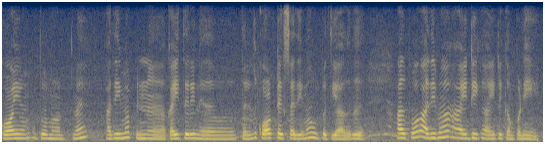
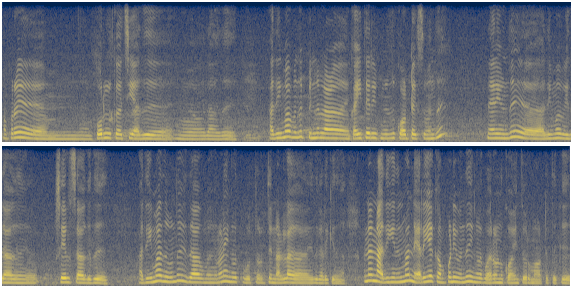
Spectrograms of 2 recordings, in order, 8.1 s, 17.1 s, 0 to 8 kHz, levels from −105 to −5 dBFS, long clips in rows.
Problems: constant background noise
